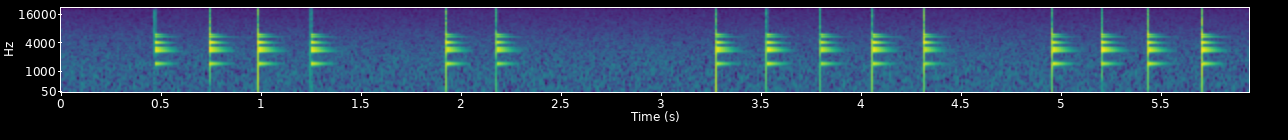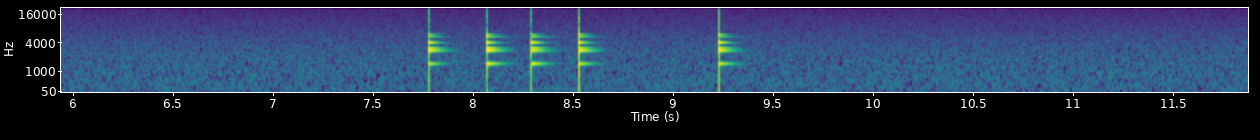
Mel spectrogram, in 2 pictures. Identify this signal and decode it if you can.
Tap code, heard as taps on a metal pipe, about 4 knocks a second. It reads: RY Q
